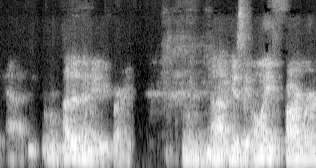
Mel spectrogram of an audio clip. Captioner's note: audience chuckling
